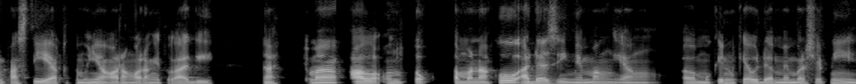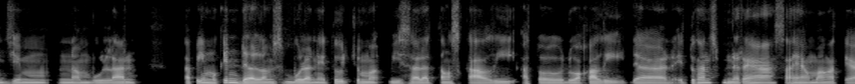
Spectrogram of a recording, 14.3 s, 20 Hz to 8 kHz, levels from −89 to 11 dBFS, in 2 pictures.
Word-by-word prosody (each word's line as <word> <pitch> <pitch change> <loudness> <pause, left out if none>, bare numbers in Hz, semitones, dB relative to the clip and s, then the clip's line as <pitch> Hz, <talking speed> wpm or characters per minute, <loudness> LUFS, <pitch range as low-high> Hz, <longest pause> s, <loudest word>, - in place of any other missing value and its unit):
pasti 115 +3 +1
ya 100 - +3
ketemunya 105 +6 -2
orang-orang 100 -3 +1
itu - - -8
lagi. 95 0 +1 0.4
Nah, 110 -1 +1 0.2
cuma 170 +3 +4
kalau 140 0 +7
untuk 135 -1 -3 0.2
temen 130 0 +2
aku, 175 +9 +4
ada 145 +1 +4
sih 120 -4 -5
memang 115 +3 -3
yang, 100 -2 -5 0.2
eee, 110 -1 -1
mungkin 145 +7 -3
kayak 115 -2 +1
udah 110 -1 +1
membership 105 +2 -2
nih, 130 -6 -2
gim 105 0 -3
6 100 -2 -2
bulan. 110 +4 0 0.4
Tapi 160 +6 0
mungkin 175 +3 +1
dalam 115 0 +5
sebulan 115 -3 0
itu 110 +10 -2 0.2
cuma 115 -2 0
bisa 115 0 -2
datang 115 +2 -1
sekali 120 +8 0
atau 105 -2 -2
2 105 0 0
kali 115 -4 0
dan 100 -2 0
itu 105 - -8
kan 170 - +3
sebenarnya 155 +5 +1
sayang 105 -10 -1
banget, 105 +4 -1
115 Hz, 180 wpm, -25 LUFS, 105-130 Hz, 0.4 s, kalau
